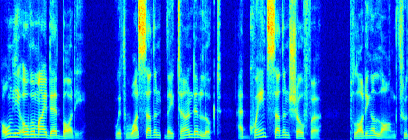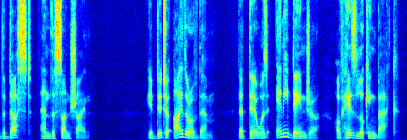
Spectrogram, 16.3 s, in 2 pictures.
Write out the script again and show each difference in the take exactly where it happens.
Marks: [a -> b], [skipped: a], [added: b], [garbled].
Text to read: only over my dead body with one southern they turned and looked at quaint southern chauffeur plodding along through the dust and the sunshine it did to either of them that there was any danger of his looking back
only over my dead body with one southern they turned and looked at quaint southern chauffeur plodding along through the dust and the sunshine it did to either of them that there was any danger of his looking back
